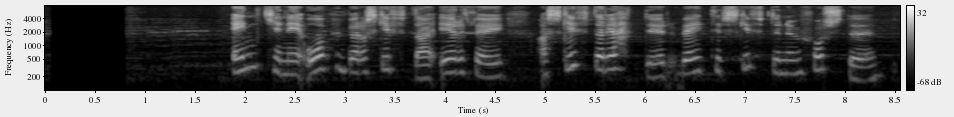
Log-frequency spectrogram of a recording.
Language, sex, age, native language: Icelandic, female, 15, Icelandic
